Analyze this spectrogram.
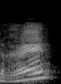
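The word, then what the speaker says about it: غ: Number 4, Kha and Ghain, out of 6 huruf halqiyya, last 2 will be pronounced from Indal Halq, the throat which is near mouth.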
